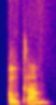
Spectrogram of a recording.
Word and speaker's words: autumn: The N at the end. Excellent. So how do you pronounce it? Autumn.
